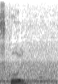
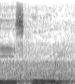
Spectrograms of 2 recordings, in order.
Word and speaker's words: school: Okay, कुछ चीज़ silent हो जाती है जिसको हम ईजी कर लेते हैं, और इसको स्कूल पढ़ते हैं न कि ई पढ़ते हैं। ई बहुत से लोग बोलते हैं ई स्कूल, ई स्पून, तो ई स्पून नहीं बना, ये स्कूल है।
